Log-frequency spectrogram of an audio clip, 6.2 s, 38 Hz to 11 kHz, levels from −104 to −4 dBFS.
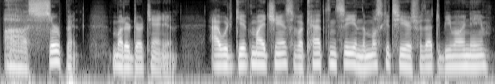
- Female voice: No, male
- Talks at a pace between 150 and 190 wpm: No, fast, 205 wpm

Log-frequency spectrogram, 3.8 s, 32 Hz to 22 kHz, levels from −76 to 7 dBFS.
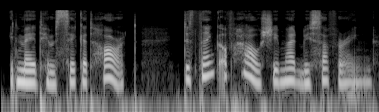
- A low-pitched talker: No, high, 195 Hz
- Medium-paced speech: No, fast, 220 wpm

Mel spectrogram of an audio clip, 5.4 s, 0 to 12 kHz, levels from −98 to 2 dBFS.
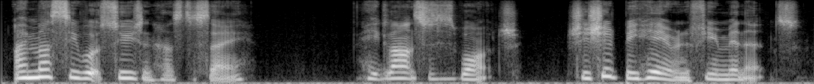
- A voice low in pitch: No, high, 225 Hz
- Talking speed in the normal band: No, fast, 230 wpm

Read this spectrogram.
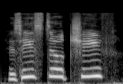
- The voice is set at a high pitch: Yes, very high, 335 Hz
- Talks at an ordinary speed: Yes, average, 195 wpm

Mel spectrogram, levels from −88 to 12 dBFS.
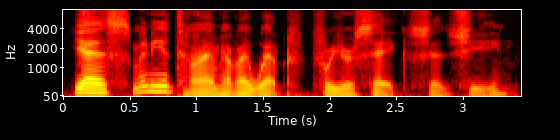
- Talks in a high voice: No, low, 110 Hz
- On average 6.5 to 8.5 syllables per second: No, 4.6 syllables/s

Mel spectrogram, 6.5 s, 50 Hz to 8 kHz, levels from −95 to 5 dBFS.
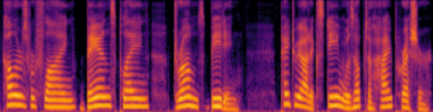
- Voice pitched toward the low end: No, high, 195 Hz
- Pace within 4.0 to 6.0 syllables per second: No, 3.8 syllables/s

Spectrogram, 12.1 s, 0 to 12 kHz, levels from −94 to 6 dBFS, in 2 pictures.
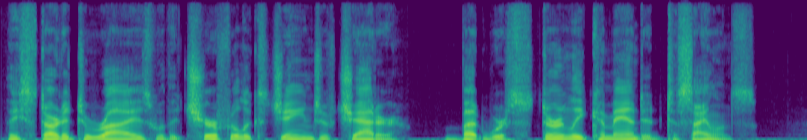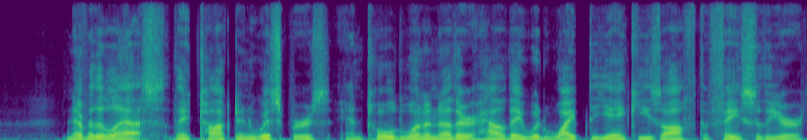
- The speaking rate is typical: Yes, average, 185 wpm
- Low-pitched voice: Yes, low, 110 Hz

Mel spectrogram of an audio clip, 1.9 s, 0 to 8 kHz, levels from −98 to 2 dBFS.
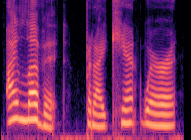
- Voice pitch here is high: Yes, high, 245 Hz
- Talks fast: Yes, fast, 250 wpm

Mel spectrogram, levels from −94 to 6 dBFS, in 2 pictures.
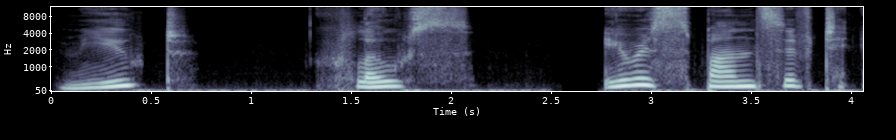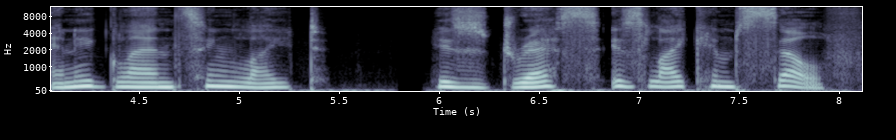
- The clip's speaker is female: Yes, female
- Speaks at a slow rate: Yes, slow, 90 wpm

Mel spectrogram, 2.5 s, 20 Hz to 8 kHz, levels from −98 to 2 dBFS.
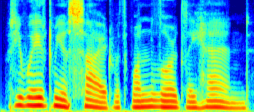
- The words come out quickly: Yes, fast, 210 wpm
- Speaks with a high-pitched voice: No, medium, 165 Hz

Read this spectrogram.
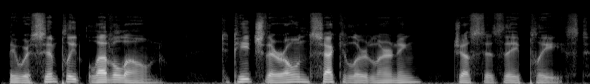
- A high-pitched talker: No, very low, 95 Hz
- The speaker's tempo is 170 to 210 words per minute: No, average, 150 wpm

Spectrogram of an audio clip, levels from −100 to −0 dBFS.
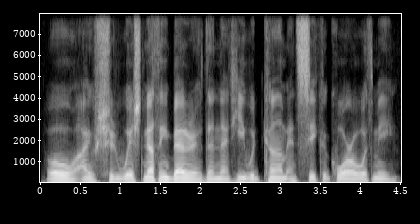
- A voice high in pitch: No, low, 115 Hz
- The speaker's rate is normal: No, fast, 225 wpm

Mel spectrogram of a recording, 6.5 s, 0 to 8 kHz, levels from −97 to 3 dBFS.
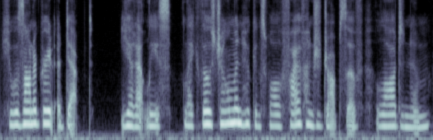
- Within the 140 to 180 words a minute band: No, average, 195 wpm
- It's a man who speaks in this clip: No, female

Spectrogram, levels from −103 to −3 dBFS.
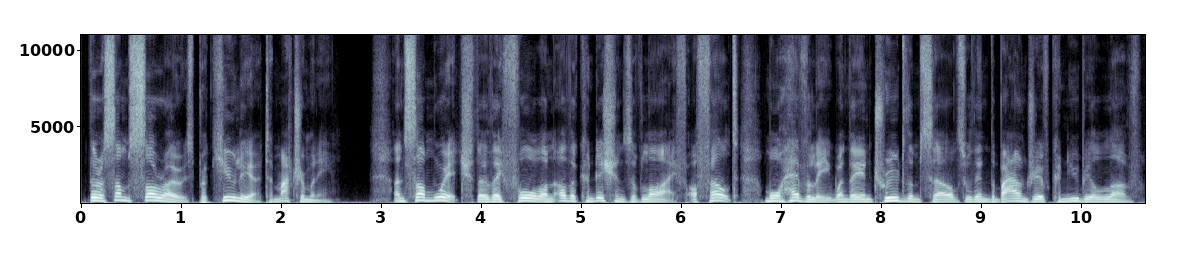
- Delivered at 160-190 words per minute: Yes, average, 180 wpm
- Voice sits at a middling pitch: Yes, medium, 145 Hz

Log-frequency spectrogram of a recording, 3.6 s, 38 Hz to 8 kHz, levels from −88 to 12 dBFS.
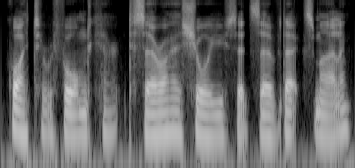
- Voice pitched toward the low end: Yes, low, 110 Hz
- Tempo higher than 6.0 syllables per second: Yes, 6.3 syllables/s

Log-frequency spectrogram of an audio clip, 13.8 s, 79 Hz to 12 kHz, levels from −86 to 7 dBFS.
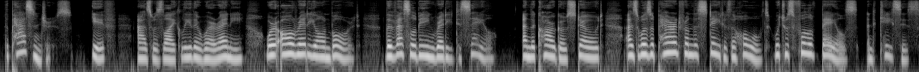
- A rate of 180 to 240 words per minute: No, average, 170 wpm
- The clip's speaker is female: Yes, female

